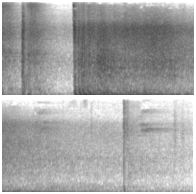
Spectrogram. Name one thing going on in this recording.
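A rifle fires a loud shot that booms and echoes away.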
